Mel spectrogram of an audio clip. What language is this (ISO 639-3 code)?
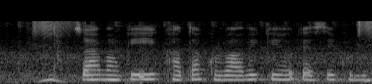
bho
